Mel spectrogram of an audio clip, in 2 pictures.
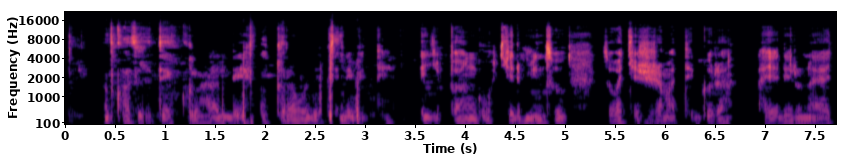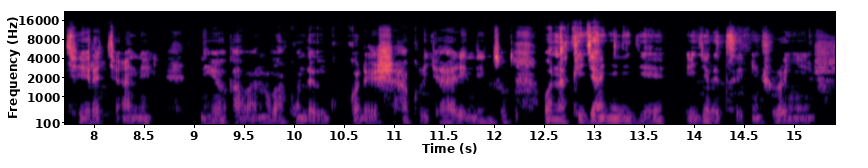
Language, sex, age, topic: Kinyarwanda, male, 18-24, government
